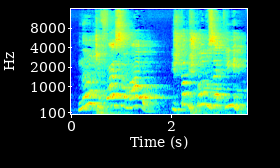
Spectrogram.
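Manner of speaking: slow, high-pitched shouting.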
